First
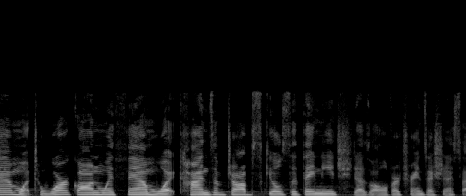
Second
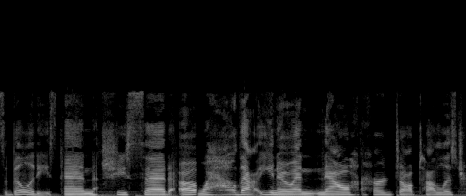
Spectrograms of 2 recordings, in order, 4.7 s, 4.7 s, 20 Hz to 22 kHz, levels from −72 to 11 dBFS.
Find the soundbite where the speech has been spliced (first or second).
second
